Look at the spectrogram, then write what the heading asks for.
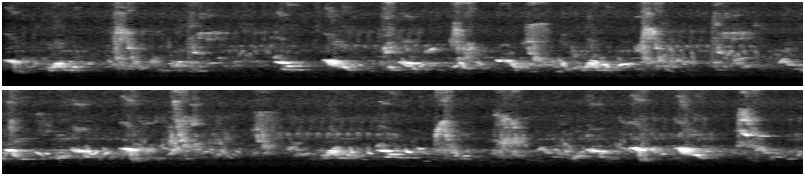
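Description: Small birds chirping: many short, high calls overlapping one another without a break.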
